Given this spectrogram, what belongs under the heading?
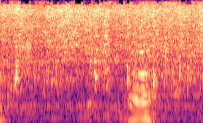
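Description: Water runs from a kitchen sink tap in a steady, moderate splash during rinsing, with a brief low thump midway and nobody speaking.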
